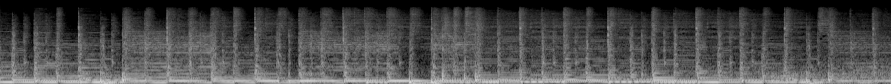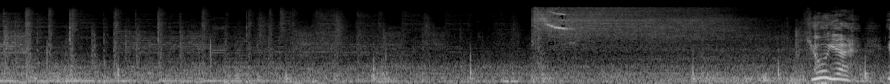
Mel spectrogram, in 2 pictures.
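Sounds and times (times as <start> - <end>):
train rolling along the rails: 0.4 - 17.8
high metallic squeal: 14.2 - 15.0
speech: 17.3 - 17.8.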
